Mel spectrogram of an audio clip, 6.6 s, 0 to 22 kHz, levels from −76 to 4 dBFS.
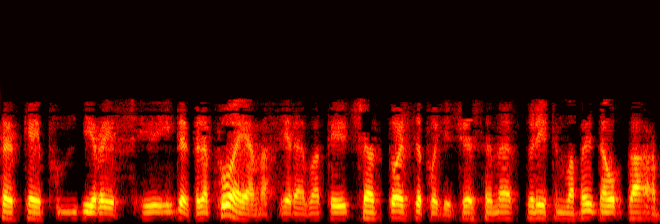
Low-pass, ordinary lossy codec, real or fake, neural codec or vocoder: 3.6 kHz; MP3, 16 kbps; fake; codec, 16 kHz, 0.5 kbps, X-Codec, WavLM features, trained on Multilingual LibriSpeech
